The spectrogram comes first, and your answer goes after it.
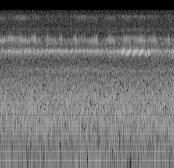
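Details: Crickets chirping at night in a calm outdoor setting: a steady high trilling band with a second pulsing layer, and one louder, closer trill rising briefly near the end.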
